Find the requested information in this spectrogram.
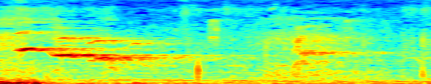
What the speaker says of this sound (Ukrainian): Собаки замовчіть.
